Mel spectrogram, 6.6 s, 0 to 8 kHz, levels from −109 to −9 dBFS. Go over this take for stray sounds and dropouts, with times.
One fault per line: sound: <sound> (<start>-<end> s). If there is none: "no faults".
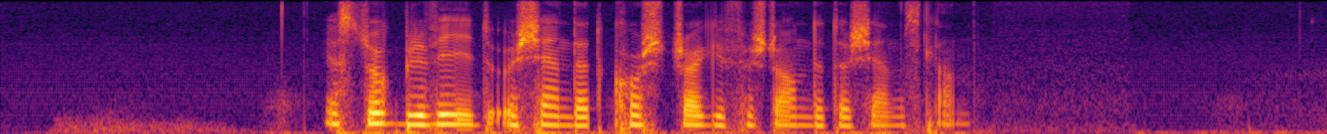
no faults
